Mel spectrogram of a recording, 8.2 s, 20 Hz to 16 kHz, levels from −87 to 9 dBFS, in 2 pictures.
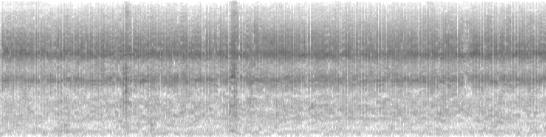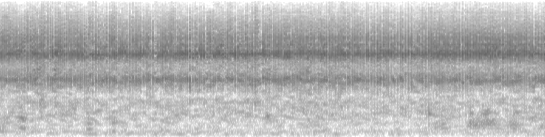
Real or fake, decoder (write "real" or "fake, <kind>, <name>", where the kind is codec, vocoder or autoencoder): fake, vocoder, BigVGAN v2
